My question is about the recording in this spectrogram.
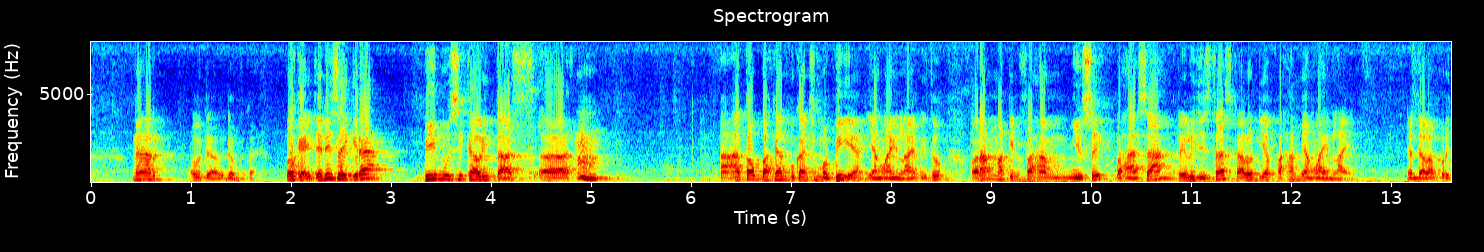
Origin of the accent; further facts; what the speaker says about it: Banyumas, Central Java, Indonesia; first language Javanese Banyumas; Indonesian is a second language; Seperti saya ini orang Jawa dan Jawa Banyumas. Saya kalau mau ngomong apa saja, jauh di dalam diri saya ngomong pakai bahasa Jawa Banyumas.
